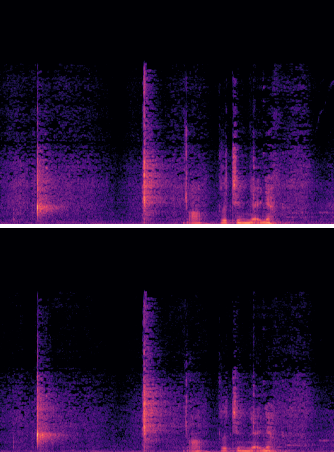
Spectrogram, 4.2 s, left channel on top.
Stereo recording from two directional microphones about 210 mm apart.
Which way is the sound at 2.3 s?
40° left (ahead or behind).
